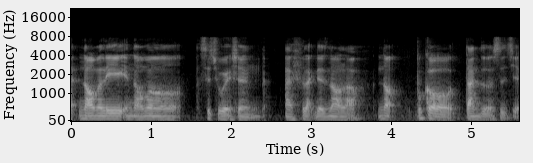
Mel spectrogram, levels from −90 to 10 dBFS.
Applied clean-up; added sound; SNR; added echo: neural separator model SepFormer DNS4.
